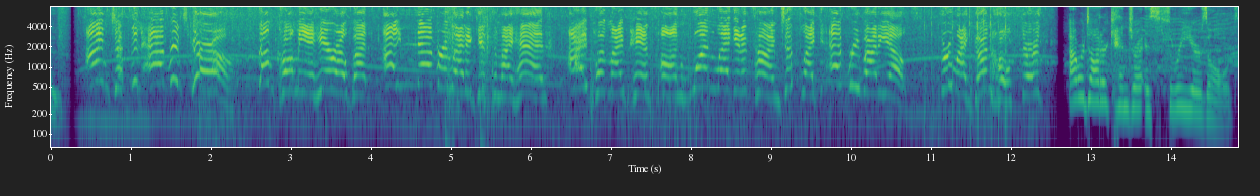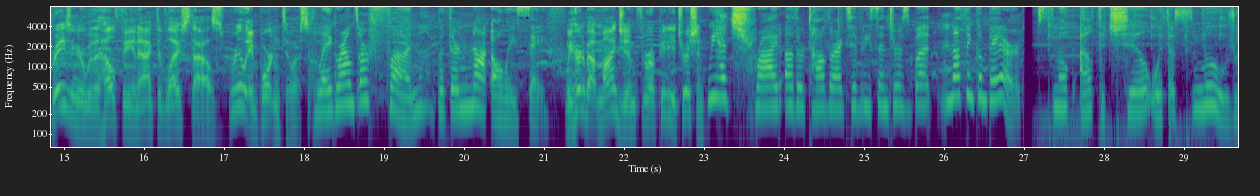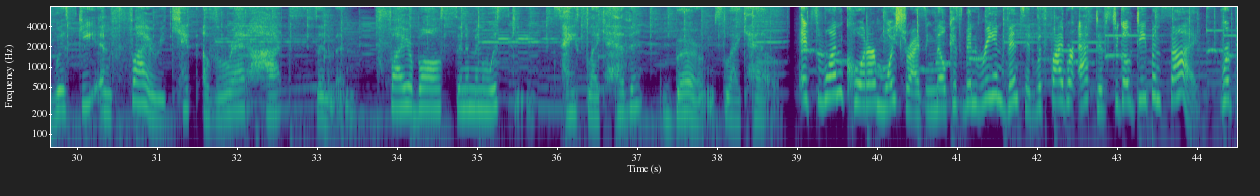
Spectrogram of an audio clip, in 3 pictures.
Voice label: Women Commercial

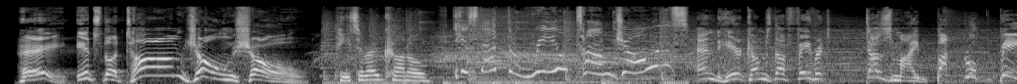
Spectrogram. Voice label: Character, Voicematch Soundalikes

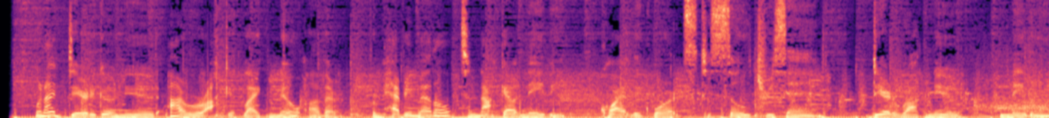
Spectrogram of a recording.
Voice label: Women Commercial

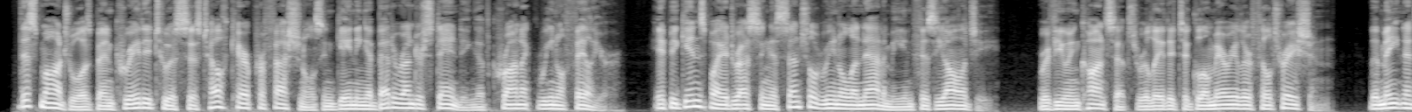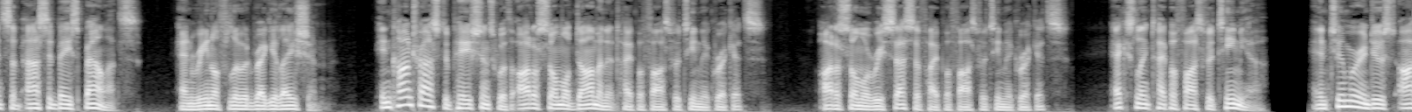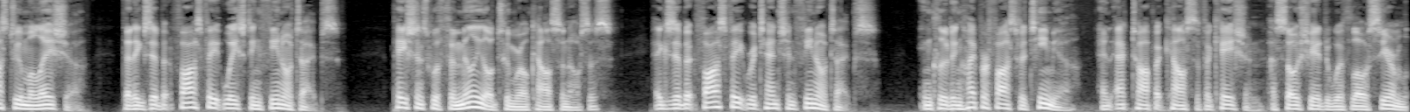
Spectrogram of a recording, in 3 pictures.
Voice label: Medical, Narrations Medical

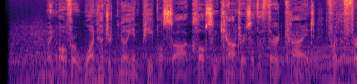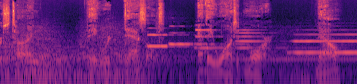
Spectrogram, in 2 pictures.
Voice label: Men Promo Trailers

